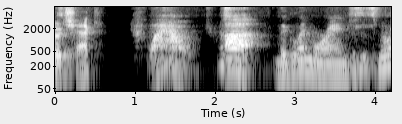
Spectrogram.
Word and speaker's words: Glenmorangie: I pronounce it the Glenmorangie. Glenmorangie.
